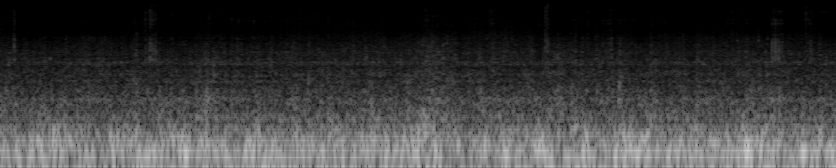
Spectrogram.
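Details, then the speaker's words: Skoda car driven over a rough stony road after covering the door hinges and seals, reducing gaps and conditioning the seals: deep, steady tyre rumble with a few soft knocks, and no door or window-glass rattle remaining. "इस पत्थर के ऊपर से जाने पर भी road की sorry टलिंग की नॉइस बिल्कुल नहीं आ रही है"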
